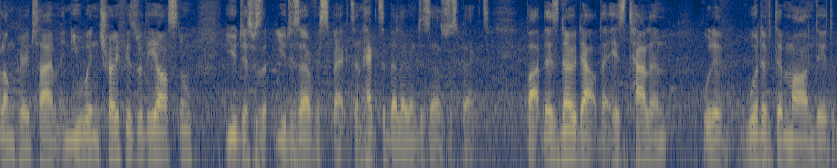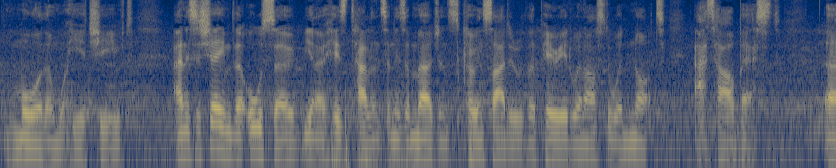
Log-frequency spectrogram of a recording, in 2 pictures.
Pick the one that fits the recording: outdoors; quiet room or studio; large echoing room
outdoors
